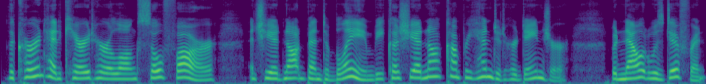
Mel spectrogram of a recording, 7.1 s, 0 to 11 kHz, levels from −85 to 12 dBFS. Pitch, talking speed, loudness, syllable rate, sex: 230 Hz, 230 wpm, -17 LUFS, 6.3 syllables/s, female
